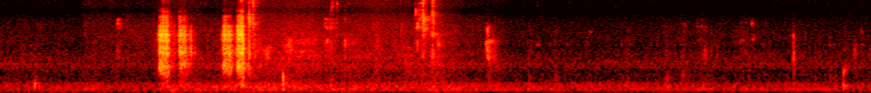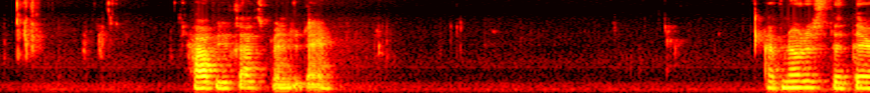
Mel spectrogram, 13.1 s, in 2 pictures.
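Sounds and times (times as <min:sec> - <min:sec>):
chewing with crisp crunches: 0:05.0 - 0:07.9.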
